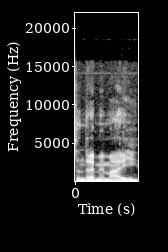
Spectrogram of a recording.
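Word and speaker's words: André Mehmari: I do want to quickly ask about help me with the pronunciation of the name, Andre Mimari? Yes, Andre Mimari.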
